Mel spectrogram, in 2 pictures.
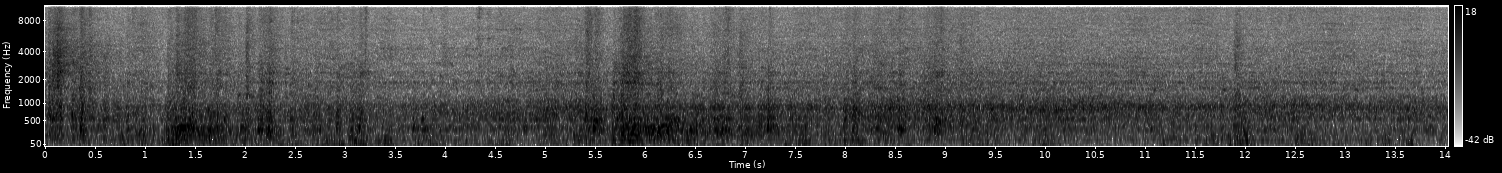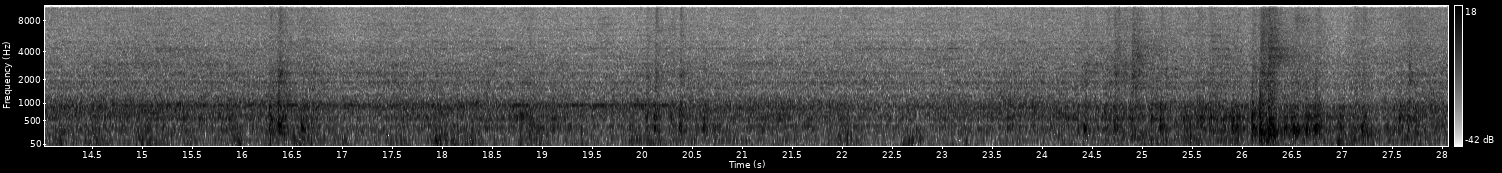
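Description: Passenger train running at speed, heard from an open coach doorway: steady rumble of the coach with wheels clacking over rail joints and a few louder knocks, about one and a half, six, sixteen and twenty-six seconds in.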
